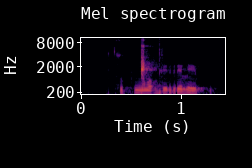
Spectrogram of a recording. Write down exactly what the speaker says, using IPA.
t͡s o kʷ ŋ͡ǁ ɔ ɡ ɪ r ɪ l e kʷ

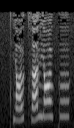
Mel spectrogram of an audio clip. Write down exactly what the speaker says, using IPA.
t̪ʰ j ɑ˧˥ ʊ̯ t͡s ä˧˥ l j ɑ˥ ʊ̯ k ɤ˥

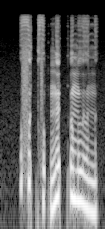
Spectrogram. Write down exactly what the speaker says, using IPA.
f ə˦˥ t̚ f ə˨˩ p̚ ŋ ɛ˦˥ t̚ ʔ ə˧ m l ə̤˨˩ n

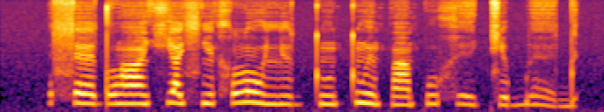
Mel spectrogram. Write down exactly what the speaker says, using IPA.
s ɛ d lˠ ã ç a sʲ ɛ̃ x lˠ u lʲ u d tʷ ẽ tʷ ẽ p ã p u x e̤ c ɪ b ɛ̤ d

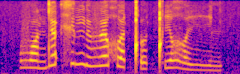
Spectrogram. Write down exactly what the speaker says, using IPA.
v ɔ˨ n d œ˦ ʔ xʲ ʊ˦ ŋ ʏ˧ v œ˦ χʷ ɐ˧ ǃʼ ʊ˨ ǃʼ i˧ ʁʷ iː˨ lʲ

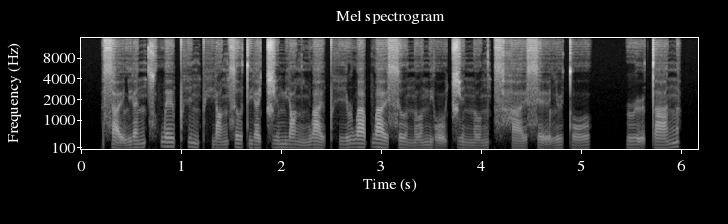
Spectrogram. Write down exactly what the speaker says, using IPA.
s a̰˨˩ ɪ̯ l j ɛ˧˥ n t͡sʰ w e˥ ɪ̯ pʰ i˥˩ ŋ pʰ j ɑ˧˥ ŋ s ɹ̩˥ t̪ j ɛ˧˥ t͡ɕ i˥ m j ɑ˥˧ ŋ n̪ w a˥˩ ɪ̯ pʰ i˧˥ ɻ w ä˥ p w a˥˧ ɪ̯ s ɹ̩˥˩ n̪ ɤ˧˥ n̪ j o̰˨˩ ʊ̯ t͡ɕ i˥˩ n̪ ɤ˧˥ ŋ t͡sʰ a˧˥ ɪ̯ s ḛ˨˩ ɪ̯ l y˥ t̪ o˧˥ ʊ̯ | ɻ ɻ̩˨˩ t̪ a˧˥ n

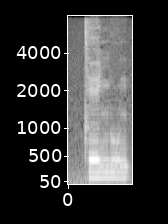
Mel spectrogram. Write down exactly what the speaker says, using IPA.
tʰ eː˦ ɲ uː˦ n

